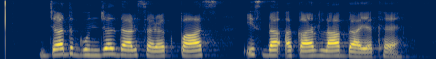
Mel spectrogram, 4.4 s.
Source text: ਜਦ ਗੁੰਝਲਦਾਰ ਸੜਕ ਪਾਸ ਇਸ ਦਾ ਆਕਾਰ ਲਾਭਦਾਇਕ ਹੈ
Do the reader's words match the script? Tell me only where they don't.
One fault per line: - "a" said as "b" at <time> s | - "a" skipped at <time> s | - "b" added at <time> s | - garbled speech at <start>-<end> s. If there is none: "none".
none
